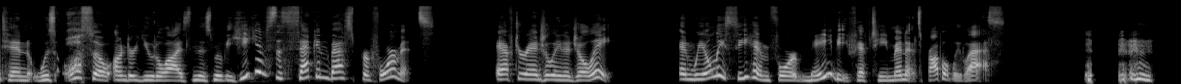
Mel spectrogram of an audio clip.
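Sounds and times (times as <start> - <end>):
speech: 0.0 - 4.4, 5.0 - 6.2, 6.8 - 10.1, 10.8 - 11.6
person clearing throat: 11.2 - 11.6.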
